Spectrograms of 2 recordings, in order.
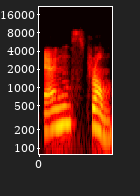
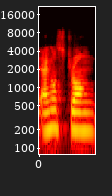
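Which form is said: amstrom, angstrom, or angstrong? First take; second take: angstrom; angstrong. First: It is said with 'ng' and ends in 'm'. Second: It is said with 'ng' and ends in 'ng'. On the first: The speaker calls it right. "এটা হচ্ছে অ্যাংস্ট্রম।" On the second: The speaker calls it wrong. "খুবই অদ্ভুত শোনায়"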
